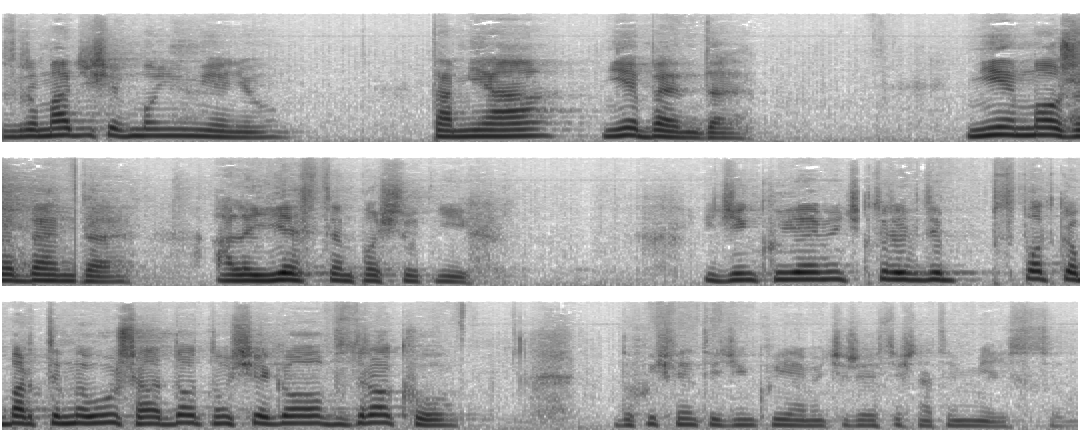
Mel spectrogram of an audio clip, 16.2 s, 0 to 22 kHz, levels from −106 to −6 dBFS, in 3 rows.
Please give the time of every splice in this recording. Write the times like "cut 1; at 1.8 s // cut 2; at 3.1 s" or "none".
cut 1; at 9.7 s // cut 2; at 13.7 s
